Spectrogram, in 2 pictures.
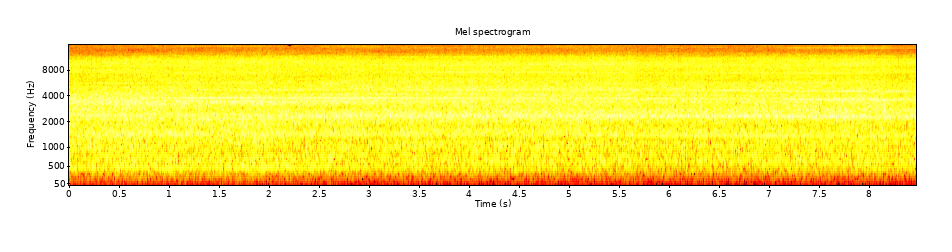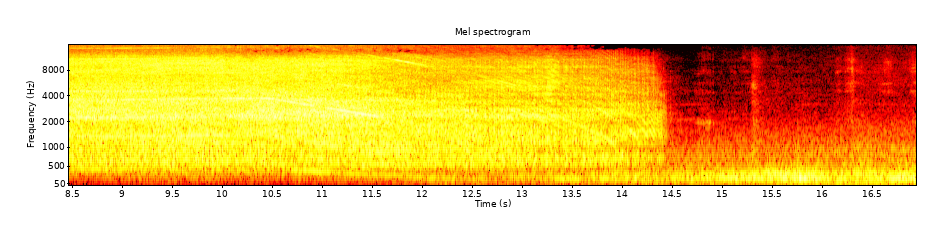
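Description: Evolution R210CMS mitre saw running at full speed with a high motor whine as its blade cuts through a piece of MDF. About ten seconds in the motor is released and its whine falls as the blade winds down. The sound stops abruptly a few seconds later, and light handling knocks follow.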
